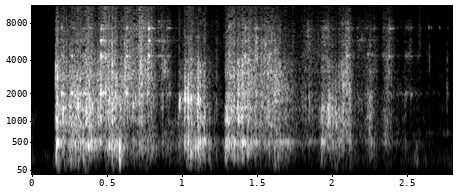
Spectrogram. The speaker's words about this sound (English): First thing you do is put some ice in one of the pint glasses.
